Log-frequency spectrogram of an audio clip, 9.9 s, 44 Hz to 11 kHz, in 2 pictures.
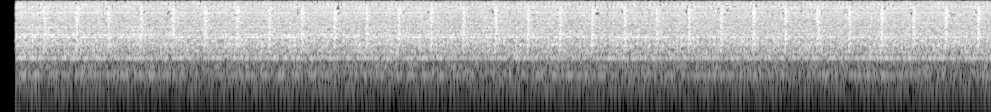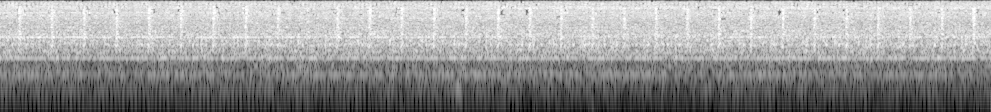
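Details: BMW 545i V8 petrol running: fast light ticking over steady hiss and a high tone; engine ticking noise, dealer repair quoted about $7000.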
